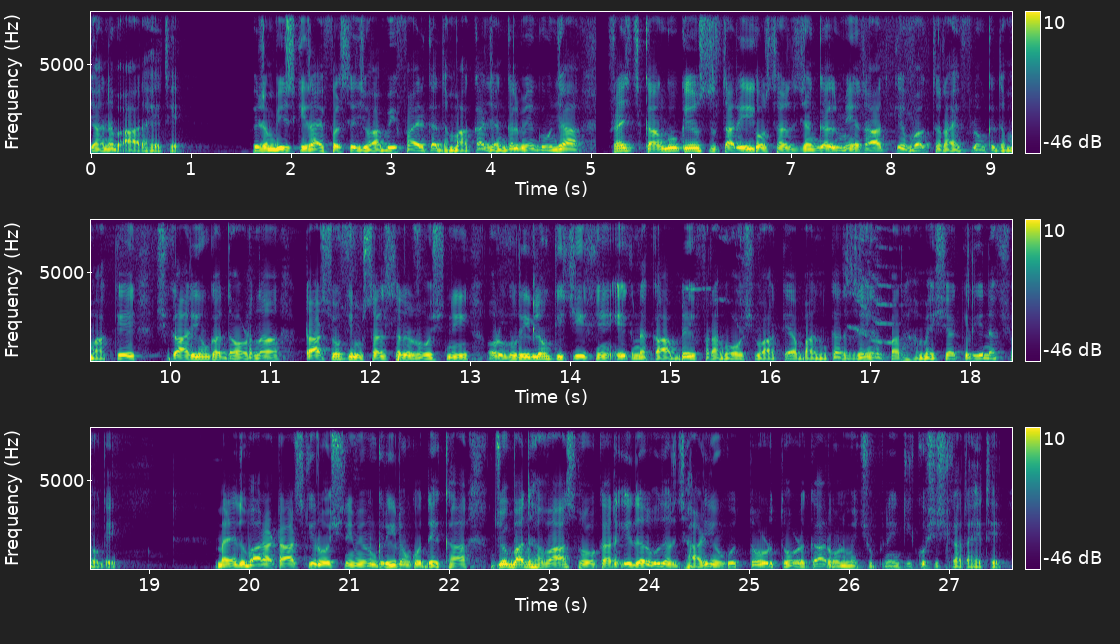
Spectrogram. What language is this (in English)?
Hindi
